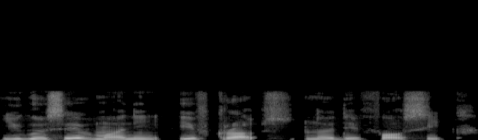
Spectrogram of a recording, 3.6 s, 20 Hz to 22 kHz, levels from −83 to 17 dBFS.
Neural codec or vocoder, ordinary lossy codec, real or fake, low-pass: none; none; real; none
